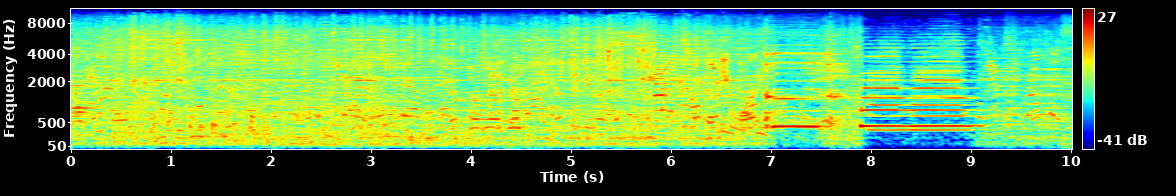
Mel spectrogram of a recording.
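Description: Vehicle horn sounding twice over crowd chatter: a short single-note honk about seven seconds in, then a longer two-note blast about a second later.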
